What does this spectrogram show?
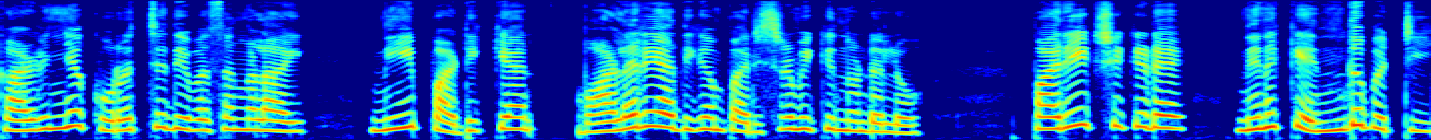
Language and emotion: Malayalam, surprised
